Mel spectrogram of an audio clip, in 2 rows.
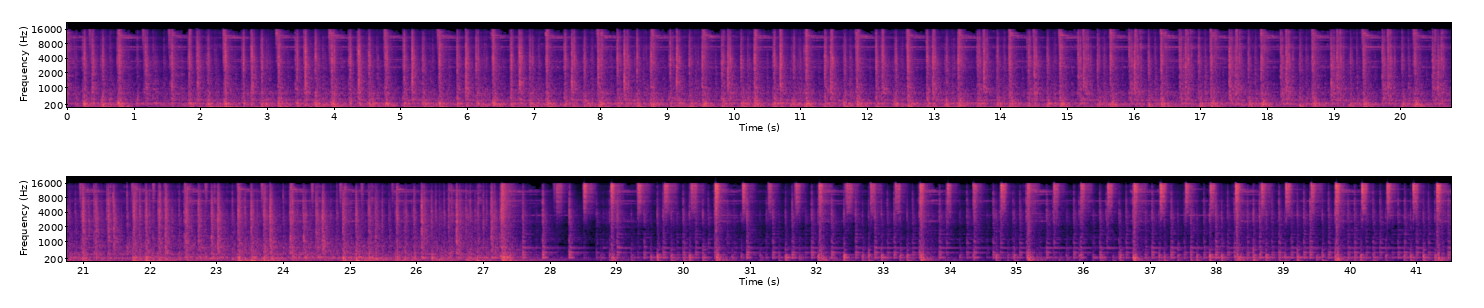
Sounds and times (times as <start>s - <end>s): Snare drum: 0.0s - 41.5s.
